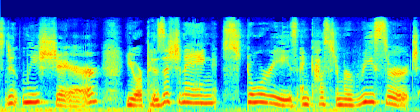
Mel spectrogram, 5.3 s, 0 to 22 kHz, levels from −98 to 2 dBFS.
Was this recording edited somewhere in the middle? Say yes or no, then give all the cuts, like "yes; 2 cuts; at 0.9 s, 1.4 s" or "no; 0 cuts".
yes; 1 cut; at 2.8 s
